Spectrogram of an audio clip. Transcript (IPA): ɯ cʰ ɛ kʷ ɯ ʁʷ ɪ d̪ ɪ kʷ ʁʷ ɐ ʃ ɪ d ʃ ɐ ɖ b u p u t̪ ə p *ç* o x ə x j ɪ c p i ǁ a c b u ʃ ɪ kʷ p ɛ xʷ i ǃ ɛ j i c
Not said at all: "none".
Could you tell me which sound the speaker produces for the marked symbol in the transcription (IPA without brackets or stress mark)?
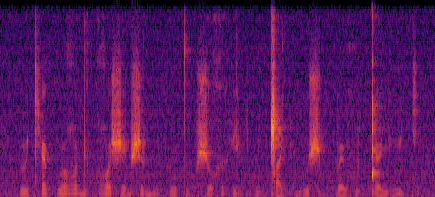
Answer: ʃ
